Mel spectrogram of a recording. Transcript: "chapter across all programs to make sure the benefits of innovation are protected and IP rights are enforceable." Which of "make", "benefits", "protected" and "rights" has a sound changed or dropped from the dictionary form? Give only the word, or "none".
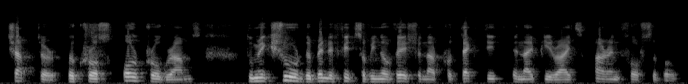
none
